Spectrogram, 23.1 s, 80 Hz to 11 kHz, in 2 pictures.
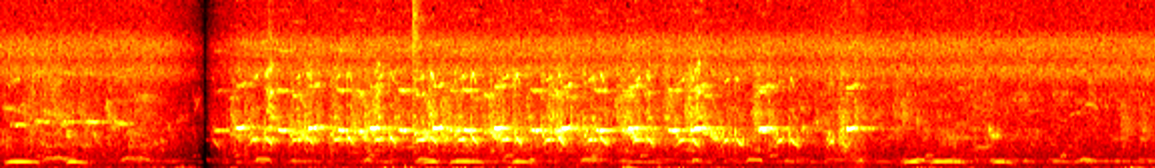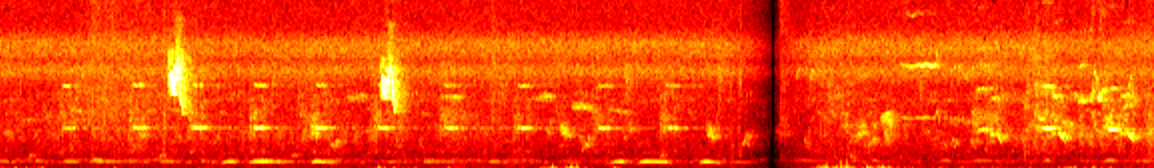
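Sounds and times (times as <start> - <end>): bird low arched notes: 0.0 - 23.0.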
